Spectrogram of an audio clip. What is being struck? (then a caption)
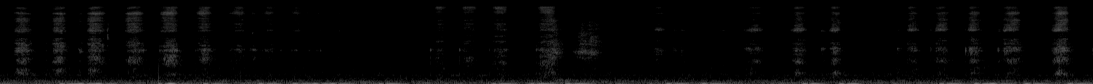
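Graphite pencil on a paper sketchbook page. A graphite pencil draws and shades on a white paper page of a spiral-bound sketchbook resting on a desk. Short, bright, scratchy strokes come in quick bursts over a steady low hum. The strokes vary in length and intensity as the pencil moves across the paper.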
